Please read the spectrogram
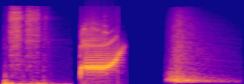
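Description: Cartoon sound effects for an animated logo: a noisy burst, then about a second in a short tone sliding upward in pitch, then a duller, lower noisy sound near the end.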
